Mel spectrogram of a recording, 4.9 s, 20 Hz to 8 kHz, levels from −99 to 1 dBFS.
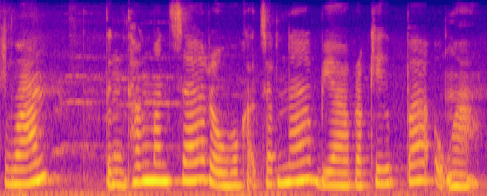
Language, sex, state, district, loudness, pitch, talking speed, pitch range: Garo, female, Meghalaya, West Garo Hills, -14 LUFS, 230 Hz, 85 wpm, 205-265 Hz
